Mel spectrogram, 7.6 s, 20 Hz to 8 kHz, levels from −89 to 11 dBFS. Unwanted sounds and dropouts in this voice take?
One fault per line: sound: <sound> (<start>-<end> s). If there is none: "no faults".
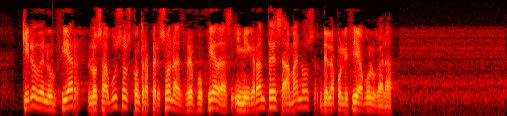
no faults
